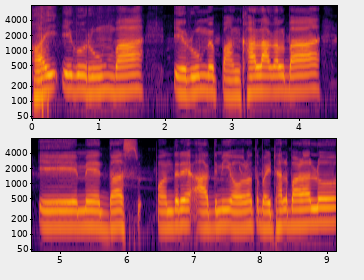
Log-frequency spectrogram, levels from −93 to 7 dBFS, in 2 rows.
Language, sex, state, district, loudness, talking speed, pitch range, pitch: Bhojpuri, male, Bihar, Muzaffarpur, -19 LUFS, 120 wpm, 145-160 Hz, 155 Hz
